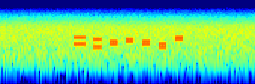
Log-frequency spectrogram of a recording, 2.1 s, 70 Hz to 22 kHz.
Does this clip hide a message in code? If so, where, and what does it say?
Yes: multi-frequency trunk signalling (R1, as on North American trunks) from 0.6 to 1.5 s, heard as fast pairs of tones, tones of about 70 ms, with phone line noise. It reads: KP 86063 ST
